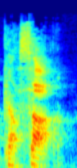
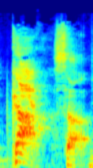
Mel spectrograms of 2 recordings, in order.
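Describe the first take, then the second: First: Casa stressed on the last syllable, ca-SA; wrong final stress. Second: Casa stressed on the first syllable, CA-sa. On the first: Teacher showing the wrong stress, casa as ca-SA. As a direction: push the stress onto the SA of casa. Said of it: "It's not casa". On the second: Teacher showing where the stress falls, casa as CA-sa. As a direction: lean on the CA of casa. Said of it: "where is the stress on that word". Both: Shown as a demonstration.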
